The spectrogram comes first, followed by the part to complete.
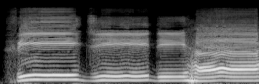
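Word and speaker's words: في جيدها: Kemudian pada lafal ha ada mad th'i yaitu panjangnya dua harakat fathah bertemu alif maka suara f ji ji dan ha harus sama fi jidiha nah kemudian hablum nah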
